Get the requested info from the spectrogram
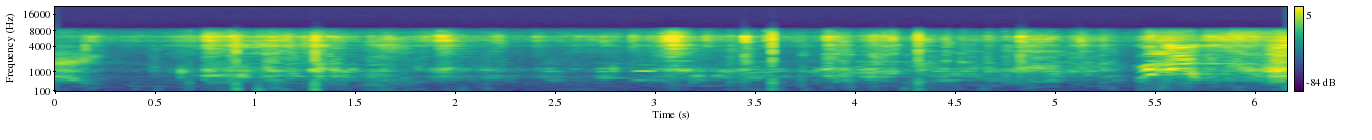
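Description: A series of irregular sharp knocks and clicks, with a voice heard briefly near the end.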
